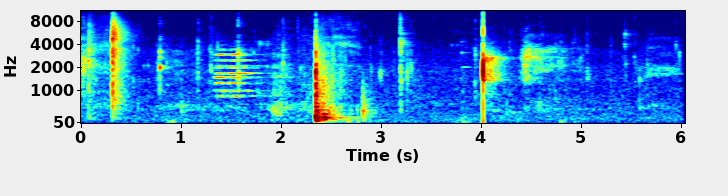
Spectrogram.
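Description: A partly filled drinks bottle flipped and landing on a cloth-covered table: a few separate thuds and knocks, the loudest about two and a half seconds in, a sharp click about four seconds in, and another thud at the very end.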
